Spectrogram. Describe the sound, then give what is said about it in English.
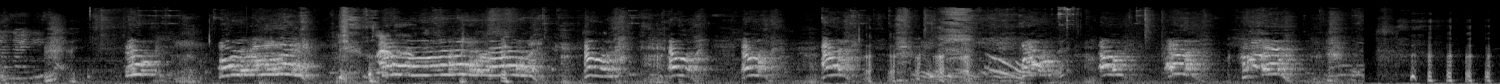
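A pug dog barks, yips and whimpers in a long run of short, pitched, wavering calls with brief gaps between them. “Okay, I'll be quiet now. That's the dog.”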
